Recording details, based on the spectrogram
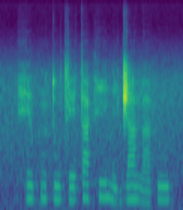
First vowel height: mid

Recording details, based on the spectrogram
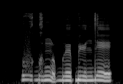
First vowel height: high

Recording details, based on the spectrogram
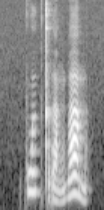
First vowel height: high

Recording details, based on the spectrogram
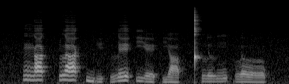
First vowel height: low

